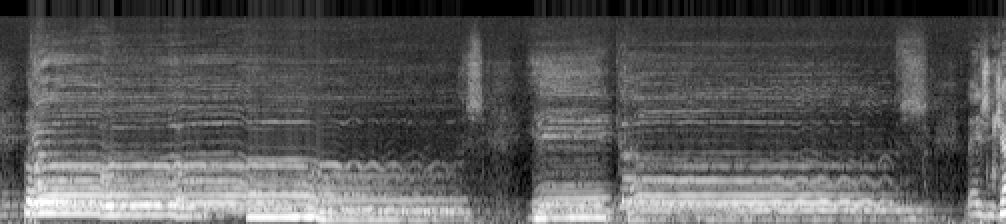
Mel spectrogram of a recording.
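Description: Five-man a cappella vocal group singing close harmony without instruments: two long held chords with a short break about five seconds in. The second chord wavers with vibrato and dies away near the end as the song finishes.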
